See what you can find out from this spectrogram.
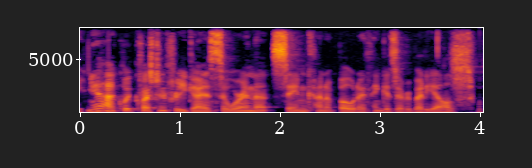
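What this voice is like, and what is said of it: Smooth radio voice. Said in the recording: “you, my friend, have a radio voice. ... You do. Very smooth. ... I think it's my wake up in the morning voice. ... It's smoother than my coffee”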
